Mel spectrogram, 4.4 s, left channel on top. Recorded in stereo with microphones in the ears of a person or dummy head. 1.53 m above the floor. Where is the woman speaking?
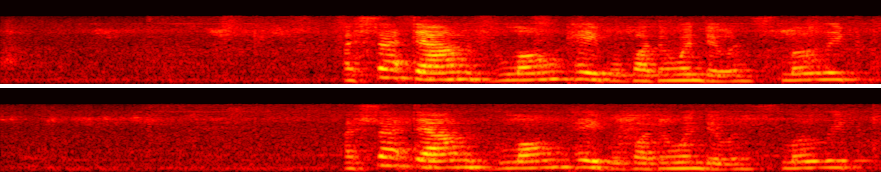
35° left (ahead or behind), 3 m.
